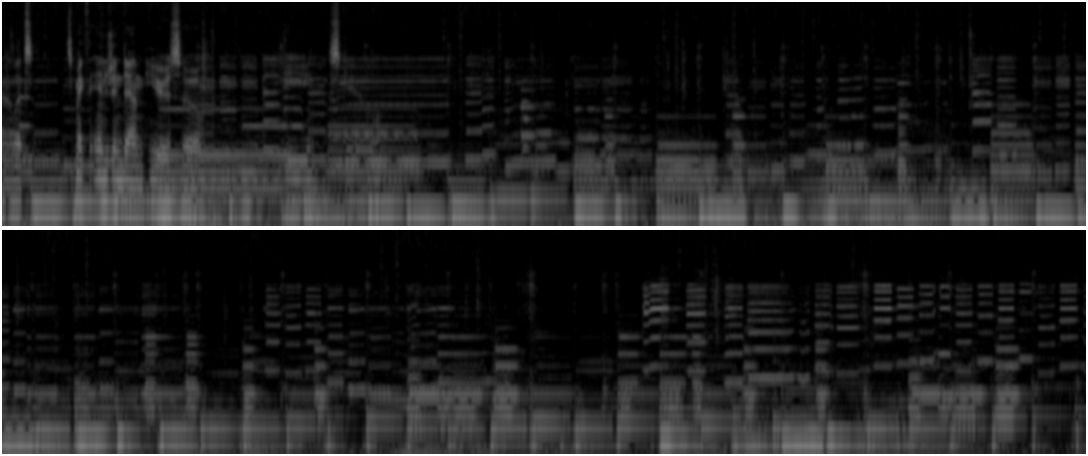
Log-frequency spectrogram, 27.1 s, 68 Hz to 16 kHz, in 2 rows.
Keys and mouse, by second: 0.1 Tab, 2.6 e, 3.4 s, 6.7 e, 9.8 Tab, 10.0 click, 10.3 Tab, 10.6-12.0 drag, 12.0 Delete, 14.1-15.1 drag, 16.7 s, 19.3 s, 22.2 e, 22.5 s, 24.3 e.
